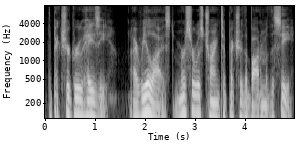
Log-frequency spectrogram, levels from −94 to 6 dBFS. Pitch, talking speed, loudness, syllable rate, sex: 105 Hz, 190 wpm, -18 LUFS, 5.6 syllables/s, male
